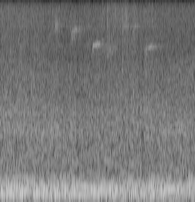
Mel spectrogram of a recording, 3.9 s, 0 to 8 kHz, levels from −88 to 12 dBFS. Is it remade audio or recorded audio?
remade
